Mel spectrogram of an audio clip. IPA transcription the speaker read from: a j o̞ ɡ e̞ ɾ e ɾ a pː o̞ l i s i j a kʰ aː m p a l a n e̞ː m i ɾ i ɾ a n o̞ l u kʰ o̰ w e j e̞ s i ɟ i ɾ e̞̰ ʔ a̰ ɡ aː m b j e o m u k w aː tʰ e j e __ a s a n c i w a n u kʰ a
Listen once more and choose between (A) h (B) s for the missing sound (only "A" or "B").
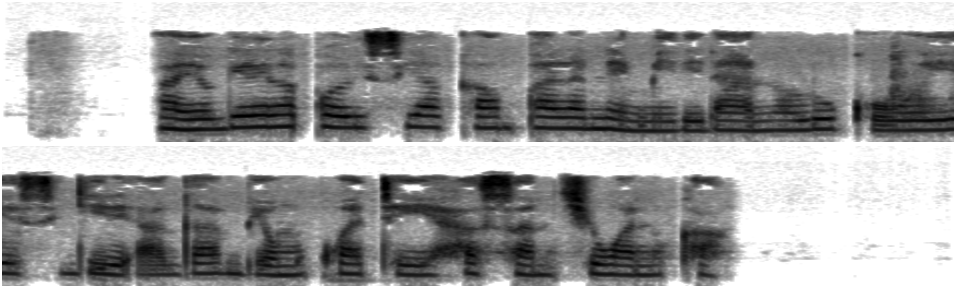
A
